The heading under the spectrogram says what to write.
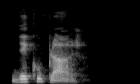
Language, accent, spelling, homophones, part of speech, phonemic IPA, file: French, France, découplage, découplages, noun, /de.ku.plaʒ/, LL-Q150 (fra)-découplage.wav
- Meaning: decoupling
